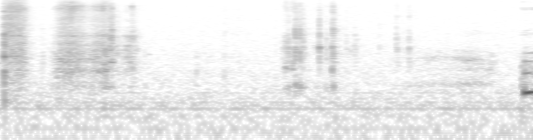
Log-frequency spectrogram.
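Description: Small cardboard box handled: two short scraping rustles as the card insert is slid out, then a few light clicks a little after two seconds in.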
